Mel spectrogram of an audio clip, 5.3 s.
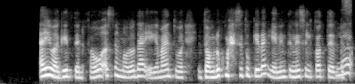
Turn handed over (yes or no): no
